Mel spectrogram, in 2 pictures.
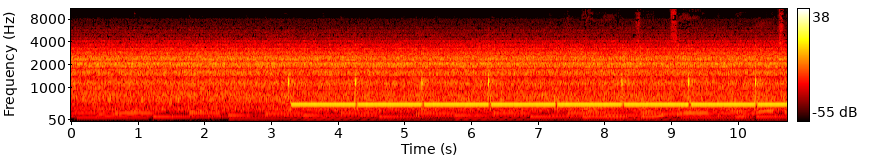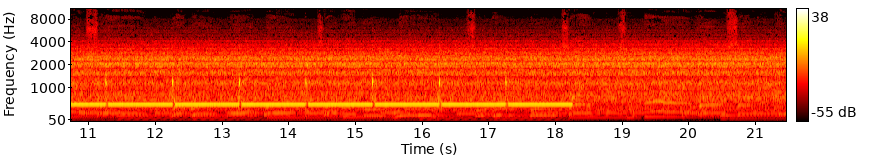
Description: Radio time signal (WWVH, Hawaii), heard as ticks, one a second, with radio static and room echo.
